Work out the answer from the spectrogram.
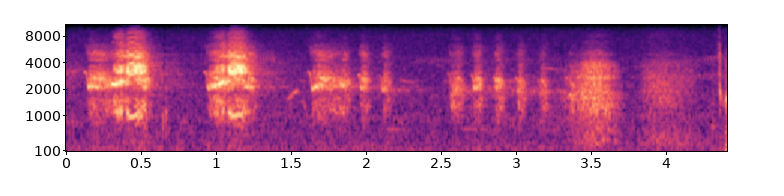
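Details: Natal spurfowl (Pternistis natalensis) on a road, perhaps avoiding wet grass, at sunrise about 5:30 AM, 12 March 2017, autumn, South African game reserve: a 'morning squawk' of two loud raspy bursts, then quicker, softer scratchy notes, about 1.5 per second.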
